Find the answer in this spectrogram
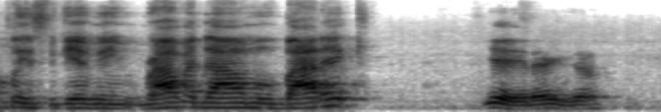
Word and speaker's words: Ramadan Mubarak: the pride excuse me the proper greeting is ramadan mubarak it means bless ramadan but uh say it one more time so i can say it properly ramadan mubotic mobotic yeah yeah there you go say less so um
